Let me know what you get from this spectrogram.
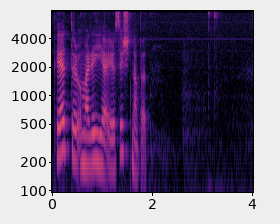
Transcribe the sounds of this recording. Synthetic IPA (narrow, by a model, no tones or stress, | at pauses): pʰeːt̪ɪɹo̰ːmaɹiːaʔɛːɹsɪʃt̪nabœ̰t̪n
